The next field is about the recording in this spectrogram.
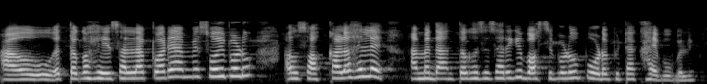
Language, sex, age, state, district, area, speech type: Odia, female, 18-30, Odisha, Puri, urban, spontaneous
